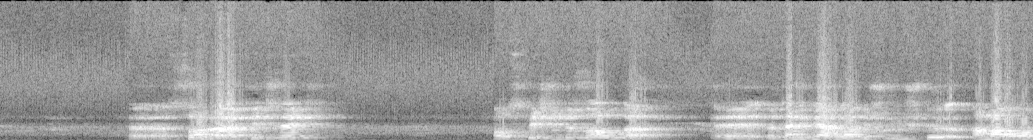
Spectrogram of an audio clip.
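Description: A man speaks calmly and steadily into a close microphone.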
